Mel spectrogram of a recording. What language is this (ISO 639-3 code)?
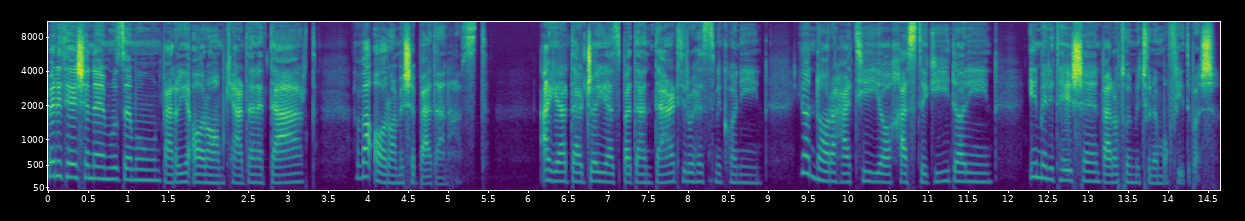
fas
